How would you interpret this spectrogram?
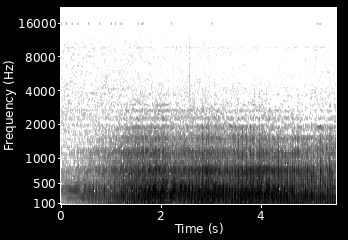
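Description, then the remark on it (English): A motorbike engine outside a cafe at night swells over the first couple of seconds, then holds a steady, low throbbing rumble with a faint rattling edge. No voices. “Suddenly, he heard the sound of a motorbike outside.”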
